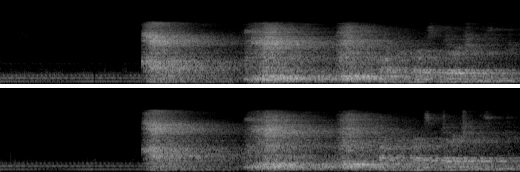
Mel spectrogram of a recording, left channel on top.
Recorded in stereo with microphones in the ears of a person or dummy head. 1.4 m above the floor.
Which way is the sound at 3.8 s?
80° right.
